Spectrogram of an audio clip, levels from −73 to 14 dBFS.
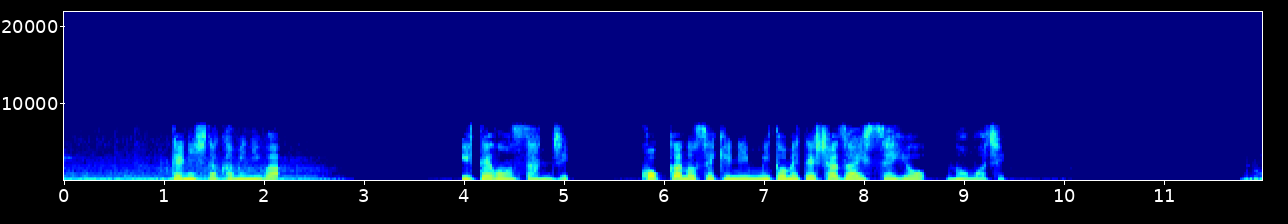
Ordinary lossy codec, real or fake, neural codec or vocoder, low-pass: none; real; none; 7.2 kHz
